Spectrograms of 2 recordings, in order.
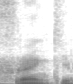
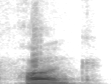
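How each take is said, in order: First: The name is said with a non-French pronunciation. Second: The name is said with a French pronunciation. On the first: This is the familiar everyday form. "então vamos ficar apenas com Frank mesmo" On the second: This is the name's original form. "Por ser francês, provavelmente a pronúncia correta"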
